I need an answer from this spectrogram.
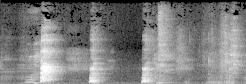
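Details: Indoors near a television Coco is watching, pet dog Grimley repeats short, rough barks about once per second, four in total, with faint household background.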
